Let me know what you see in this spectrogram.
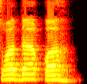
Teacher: یا ایو ایو الذین آمنوا اذا ناجیتم الرسول فقدموا بین یدی، یا کے اوپر زبر ہے، دال یا زبر دئی، یدی نجواکم صدقہ، صدقہ یہ تا ہے، گولتا ہے، یہ اس کے اوپر 2 زبر ہے اور اسٹاپ بھی ہے، یہاں پر اسٹاپ بھی کریں گے، اور اس گول تا پر جب ہم اسٹاپ کریں گے تو اس کو ہم ہا پڑھیں گے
